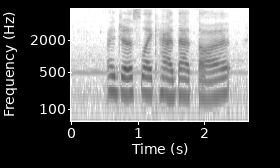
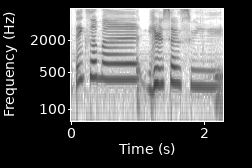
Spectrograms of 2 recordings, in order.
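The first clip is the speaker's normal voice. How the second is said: higher, slow, cutesy thanks; sweet thanks; 8 semitones higher, 4 dB louder, slower than usual. Real, not acted. Streamer coos thanks to a viewer named Emma. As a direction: coo your thanks to the viewer.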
